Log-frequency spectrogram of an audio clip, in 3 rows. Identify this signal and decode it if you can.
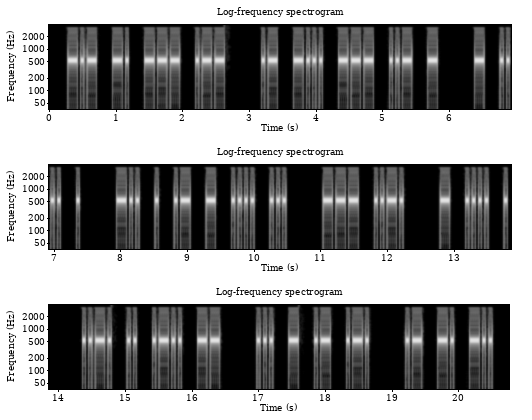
Morse code, heard as a keyed tone, about 25 wpm, spaced as for 20 wpm, 550 Hz. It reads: KNOW ABOUT THE DEATHS OF THE FILM STAR AND
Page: News Headlines in Morse Code at 20 WPM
